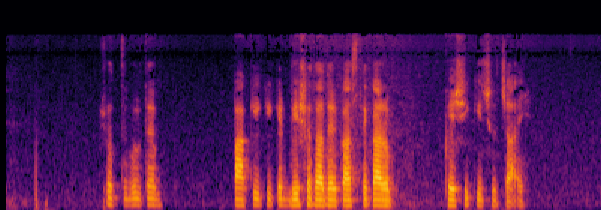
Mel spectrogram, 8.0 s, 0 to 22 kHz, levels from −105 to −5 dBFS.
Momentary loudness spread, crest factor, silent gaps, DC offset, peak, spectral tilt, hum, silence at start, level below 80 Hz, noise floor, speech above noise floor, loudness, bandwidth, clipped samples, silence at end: 12 LU; 24 dB; none; under 0.1%; -2 dBFS; -5.5 dB/octave; none; 0.45 s; -58 dBFS; -70 dBFS; 45 dB; -26 LUFS; 11.5 kHz; under 0.1%; 1.05 s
